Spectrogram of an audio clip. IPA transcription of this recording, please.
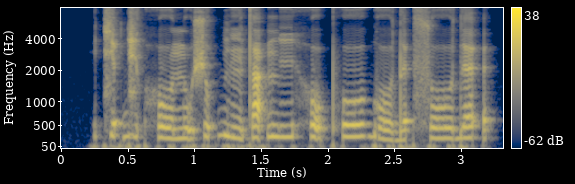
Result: t͡ɕ ɛ˦ ʔ d͡ʑ ʊ˦ ʔ h o˨ ʊ̯ n ṵ˦˨ ʃ ʊ˦ ʔ b ĩ˨ t ä˦ ʔ ŋ i˦ h o̰˦˨ pʰ o˦ ʊ̯ ɡ o˨ ʊ̯ d ɛ˦ ʔ s o˦ ʊ̯ d ɛ˦ ʔ

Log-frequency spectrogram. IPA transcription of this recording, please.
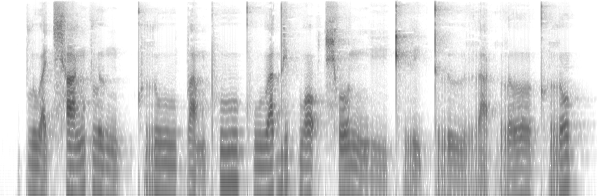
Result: p l u˨˩ a̯ t͡ɕʰ a˦˥ ŋ p l ɯ˧ ŋ | kʰ r uː˧ b a˩˦ m pʰ uː˥˩ kʰ w u˦˥ a̯ d i˥˩ t̚ w ɔ˥˩ ʔ t͡ɕʰ o˥˩ n ŋ iː˨˩ kʰ r i˨˩ ʔ t r ɯː˨˩ r a˨˩ k̚ r ɤː˥˩ kʰ r o˥˩ k̚

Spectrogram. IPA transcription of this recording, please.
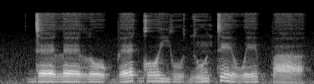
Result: d ɛ˨ l ɛ˨ l o˨ b ɛ˨˦ ɡ o˧ j u˨ d ũ˨˦ t e˦˨ w e˧ b a˨

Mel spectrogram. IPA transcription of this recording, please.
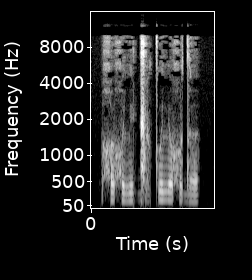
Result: χ y χʷ ə lʲ u ɡ͡ǁ y tʷ ə lʲ u χʷ ə d ə

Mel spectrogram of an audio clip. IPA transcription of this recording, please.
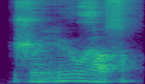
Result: ʃ ø r y ʊ̯ ɣ æ sˤ

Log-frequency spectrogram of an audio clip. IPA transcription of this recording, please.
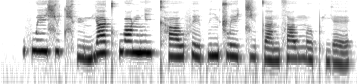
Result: f w e˥ ɪ̯ ɕ y˥˩ t͡ɕʰ y˨˩ m j ä˥ kʰ w ɑ˥ ŋ l i˥˩ kʰ ɑ˧˥ ʊ̯ f e˧˥ ɪ̯ p i˥ ŋ ʈ͡ʂ w e˥˧ ɪ̯ t͡ɕ i˥˩ t̪ a˧˥ n s ɑ˥ ʊ̯ n̪ ɤ˧˥ pʰ j ɛ˨˩˦

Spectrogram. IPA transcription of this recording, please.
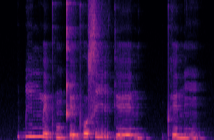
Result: ɓ iː˦ ŋ m e˨ pʰ ũ˨ kʼ e˨ pʰ o˦ s iː˦ r k eː˦ n | pʰ e˨ n ĩ˨

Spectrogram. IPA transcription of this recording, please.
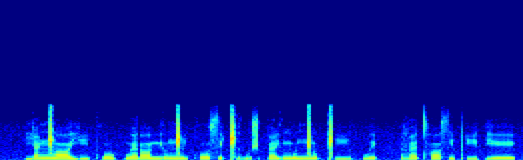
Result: j æ ŋ͡ǁ ɒː j iː pʰ oː kʷ æ ɾ ɒː mʲ oː ŋ͡ǁ i pʰ o s e ǁ i ɡʷ e ʃ p æ j ŋʷ i ŋ͡ǁ o ǁ iː kʷ e | v æ tʰ ɒ s i pʼ iː pʲ eː

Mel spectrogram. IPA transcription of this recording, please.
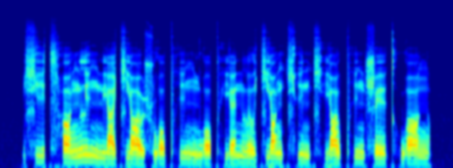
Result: ɕ i˧˥ t͡sʰ ɑ˧˥ ŋ l i˥˩ ŋ n̪ j ä˧˥ t͡ɕ j ɑ˨˩ ʊ̯ ʂ w ɔ˥ pʰ i˥˩ ŋ n̪ w ɔ˧˥ pʰ j ɛ˨˩ n l ɤ˥ t͡ɕ j ɑ˥˩ ŋ t͡ɕʰ i˨˩ n t͡ɕʰ j ɑ˧˥ ʊ̯ pʰ i˥˧ ŋ ʂ e˥˧ ɪ̯ kʰ w ɑ˥˩ ŋ

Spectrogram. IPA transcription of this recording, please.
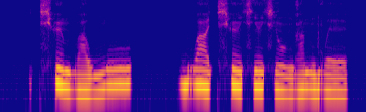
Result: t͡ɕʰ ẽ˥˧ b a˨˩ w m u˦ | b w a˥˧ t͡ɕʰ ẽ˥˧ ɕ ẽ˧ ɕ ɔ̃˨˩ ɡ a˧ n ɡ w e˨˩

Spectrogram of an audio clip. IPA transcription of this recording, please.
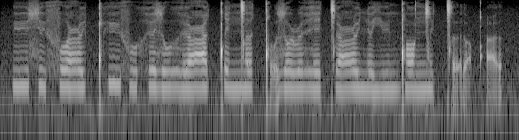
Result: y s y f o ʕ y ǃʰ y f u h ʏ z u ɦ ø ʕ ə ǃ e ŋ͡ǀ ə ǃ o̰ z o ɭ ø ɦ e ǀ ʏ ʕ y n ø j y ŋ͡ǃ ɔ ŋ͡ǀ y ǀ ə̰ ɾ o̰ qʼ ə̰

